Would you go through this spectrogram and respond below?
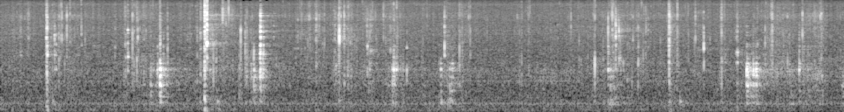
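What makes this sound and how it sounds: A metal blade scrapes and carves a hand-sized solid block of dry blue-green soap held in the hands, breaking off crunchy crumbles. A steady dry scraping hiss runs underneath frequent sharp, bright crackles and snaps that die away almost at once.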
